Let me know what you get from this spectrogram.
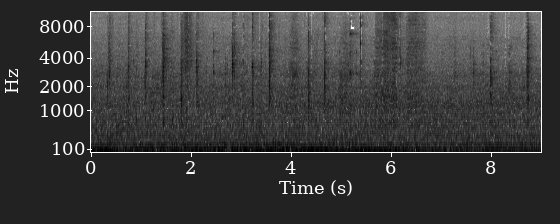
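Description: Close-up chewing and mouth smacking of a person eating a mouthful of stir-fry, many short irregular clicks, over a steady low hum.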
